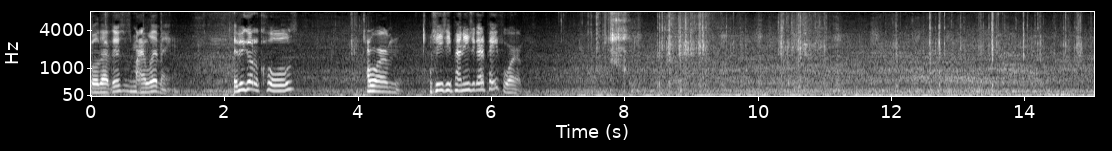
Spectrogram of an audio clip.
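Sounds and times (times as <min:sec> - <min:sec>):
crunchy snack chewing: 0:07.0 - 0:14.6.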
